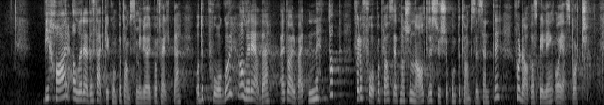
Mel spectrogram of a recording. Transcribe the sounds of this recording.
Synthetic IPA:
ʋɪhɑɾɑlːəɾeːd̪əst̪æɾkəkʰʊmpət̪ʰɑŋsəmɪljøːəɾpɔfɛ̰lt̪əʔɔd̪ɛpʰoːɡoːɾɑlːəɾeːd̪əʔæɪt̪ɑɾbæɪd̪nɛt̪ːɔp | fɔɾɔfoːpɔpʰlɑsːɛt̪nɑʂʊnɑːlt̪ɾɛsʉʂɔkʊmpət̪ʰɑŋsəsɛnt̪əɾ | fɔɖɑ̰ːt̪ɑspɪlːɪŋʔɔ̰eːspɔʈː

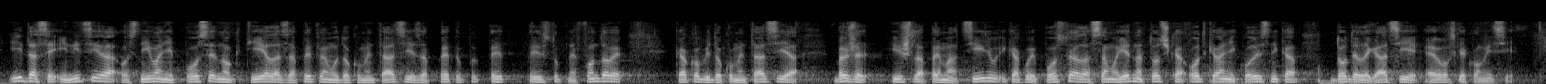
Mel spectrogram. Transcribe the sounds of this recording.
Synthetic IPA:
id̪ase̞ʔinit̪siːɾaʔo̞sniːʋaɲe̞po̞ːse̞bno̞ɡt̪je̞ːlazapɾipɾe̞mud̪o̞kume̞nt̪aːt̪sije̞zapeppɾiːst̪upne̞fo̞nd̪o̞ʋe̞ | kako̞bid̪o̞kume̞nt̪aːt̪sija̰ | br̩ʒe̞ | iʃlˠapɾe̞mat̪siːʎuʔḭkako̞bipo̞ːst̪o̞jalasamo̞je̞d̪nat̪o̞t͡ʃkaʔo̞d̪kɾaːjɲiko̞ɾisnikad̪o̞d̪e̞le̞ɡaːt̪sije̞ʔe̞vɾo̞pske̞ko̞misḭjḛ

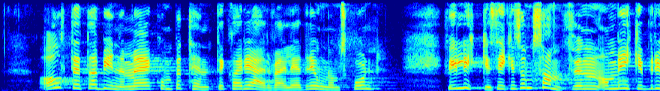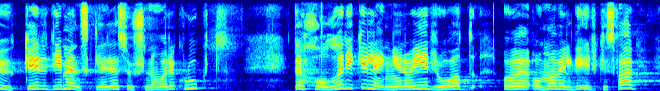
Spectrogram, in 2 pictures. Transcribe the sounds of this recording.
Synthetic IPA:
ʔɑ̰lt̪̚d̪ɛt̪ːəbəjʏnːəɾmɛkʰʊmpət̪ʰɛnt̪əkʰɑɾɪæːɾəʋæɪɭeːd̪əɾɪʊŋd̪ɔmskuːən | ʋɪlʏkːəsɪkːəsɔmsɑmfʉnɔ̰mʋɪɪkːəbɾʉːkəɾd̪ɪmɛnːəskəlɪəɾɛsʉʂːənəʋoːɾəkʰluːkt̪ | d̪̥ɛhɔlːəɾɪkːəlɛŋːəɾɔjiːɾoːd̪ʔɔmɔʋɛlɡəʏɾkəsfɑːɡ

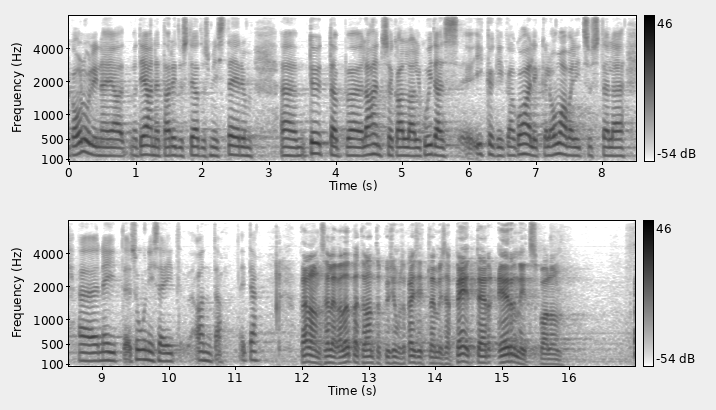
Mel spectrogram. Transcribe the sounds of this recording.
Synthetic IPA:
væɡ̥ɑo̞luline̞jɑmɑt̪e̞ɑne̞t̪ːˑɑɾid̪ust̪e̞ɑd̪usminist̪e̞ːɾjum | t̪ø̞ːt̪ˑːɑb̥lɑɦe̞nd̪̥use̞kɑlːɑlkujd̪ɑsikːɑɡ̥ikɑko̞ɦɑlikːˑe̞le̞o̞mɑvɑlʲit̪sust̪e̞le̞ne̞jd̪̥suːnʲise̞jd̪̥ɑ̰nd̪̥ɑ | ɑ̰jt̪ːˑæh | t̪ænɑnse̞lːeɡ̥ɑlɤpːˑet̪ːˑelɑnt̪ːˑud̪̥̚kysimusekæsʲit̪lemisepe̞ːt̪ːˑe̞ɾe̞rnit̪spɑlun

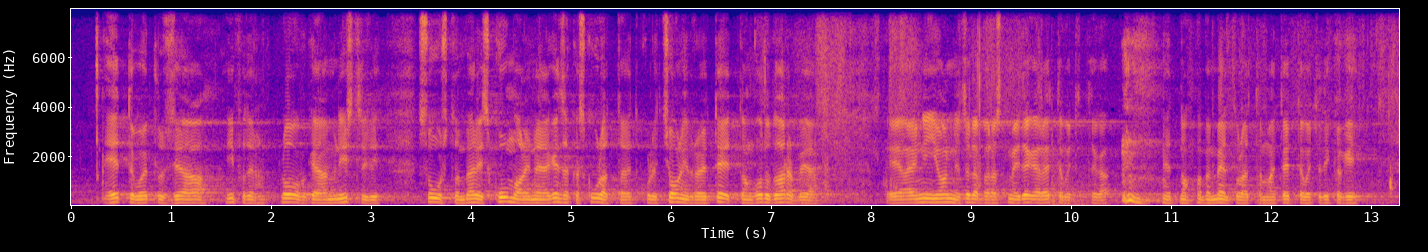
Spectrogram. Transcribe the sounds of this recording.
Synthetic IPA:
e̞t̪ːe̞vɤt̪ːˑlusjɑinfo̞t̪elo̞ːvɡ̥iɑminist̪rili | suːst̪o̞npæɾiskumɑline̞jɑke̞nsɑkːɑskuːlɑt̪ˑːɑe̞t̪kʰoɑlit̪sio̞ːnipɾio̞ɾit̪ːˑe̞ːt̪ˑːo̞nko̞d̪ut̪ɑrbiɑ | jɑniːo̞nːjɑse̞lːe̞pæɾɑst̪me̞jt̪e̞ɡelee̞t̪ːe̞vɤt̪ʲˑjɑ̥t̪ːˑe̞ɡ̥ɑe̞t̪ːˑno̞hmɑpeɑmːe̞ːlt̪ule̞t̪ːˑɑmɑe̞t̪ːˑe̞t̪ːe̞vɤt̪jɑd̪ikːɑɡi

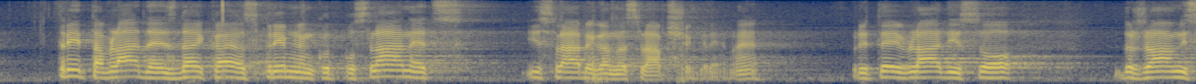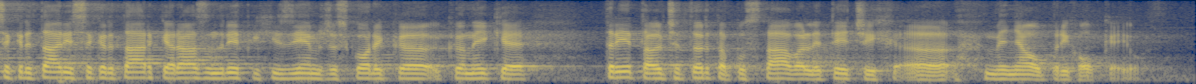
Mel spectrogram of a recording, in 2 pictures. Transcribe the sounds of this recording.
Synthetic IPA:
t̪ɾeːt̪aʋlaːd̪ajɛzd̪ajkajɔspɾeːmljankɔt̪̚pɔslaːnɛt̪s | islaːbɛɡanasla̰ːpʃɛ̰ɡɾḛnʔɛ̰ | pɾit̪ɛjʋlaːd̪isɔ | d̪əɾʒaːwnisɛkɾɛt̪aːɾjisɛkɾɛt̪aːɾkɛɾaːzənɾeːt̪kixizjemʒɛskɔːɾajkəkənekɛ | t̪ɾeːt̪aːlt͡ʃɛt̪əɾt̪apɔst̪aːʋalɛt̪eːt͡ʃixəmɛnjawpɾixɔkɛ̰jṵ

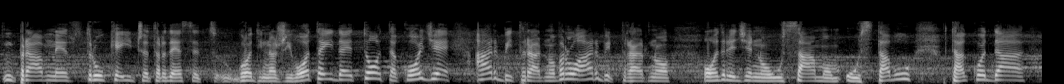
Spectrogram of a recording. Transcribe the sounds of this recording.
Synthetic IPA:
pɾaːʋne̞st̪ɾukeit͡ʂet̪r̩d̪eset̪ɡo̞d̪inaʒiʋo̞t̪aid̪aje̞t̪o̞ːt̪ako̞ːd͡ʑe | aɾbit̪ɾaɾnoʋr̩lˠo̞aɾbit̪ɾaɾno | o̞d̪ɾeːd͡ʑe̞no̞usaːmo̞muːst̪aʋut̪ako̞d̪a

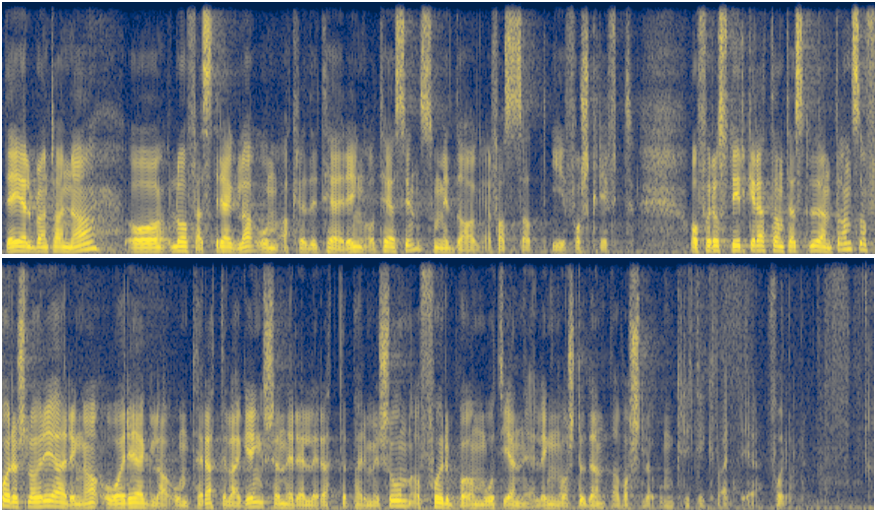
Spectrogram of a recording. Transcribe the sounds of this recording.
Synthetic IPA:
d̪̥ɛjɛlːblɑnt̪ɑnːɑ | ɔloːʋfɛst̪ɾeːɡlɑʔʊmɑ̰kɾɛd̪ɪt̪ʰeːɾɪŋɔ̰t̪ʰeːsyːnsɔmɪd̪ɑːɡæ̰ɾfɑst̪sɑt̪ːɪfɔʂkɾɪ̰ft̪ | ʔɔfɔɾɔst̪ʏɾkəɾɛt̪ːɑnt̪ʰɪlst̪ʉd̪ɛnt̪ɑnsɔmfoːɾəʂɭoːɾɛjeːɾɪŋɑʔɔɾeːɡlɑ̰ʔʊmt̪ʰɪlɾɛt̪ːəlɛɡːɪŋʂɛnəɾɛlɾɛt̪ʰːəpʰæɾmɪʂuːnɔ̰fɔɾbomuːt̪ʰjɛnɛ̰ːlɪŋnɔʂt̪ʉd̪ɛnt̪ɑʋɑʂɭə̰ʊmkʰɾɪt̪ʰɪkʰːʋæ̰ɾd̪ɪ̰ə̰fɔ̰ɾhɔ̰l

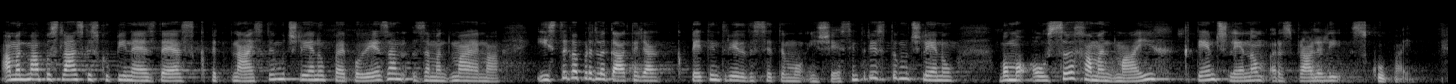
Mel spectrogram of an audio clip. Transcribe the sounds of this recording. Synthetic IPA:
a̰mand̪mapɔslanskɛskupiːnɛɛzd̪ɛɛskpɛt̪najst̪ɛmut͡ʃleːnupajɛpɔʋeːzanzamand̪maːjɛma | ist̪ɛɡapɾɛd̪laɡaːt̪ɛljakpeːt̪int̪ɾid̪d̪ɛsɛt̪ɛmuʔinʃest̪int̪ɾid̪ɛsɛt̪ɛmut͡ʃleːnu | bomɔʔɔwsəxamand̪maːjixkt̪eːmt͡ʃleːnɔmɾaspɾaːwljaliskupa̰j

